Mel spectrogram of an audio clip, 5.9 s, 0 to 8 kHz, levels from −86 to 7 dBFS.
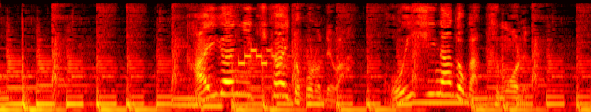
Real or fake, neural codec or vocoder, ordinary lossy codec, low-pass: real; none; MP3, 64 kbps; 7.2 kHz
